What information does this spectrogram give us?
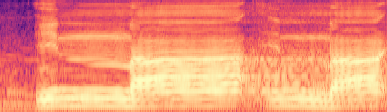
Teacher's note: ইন এটা আমরা গুন্না করবো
